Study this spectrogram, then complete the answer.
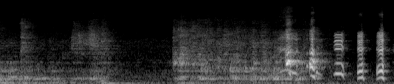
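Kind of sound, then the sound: household object, toilet flushing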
